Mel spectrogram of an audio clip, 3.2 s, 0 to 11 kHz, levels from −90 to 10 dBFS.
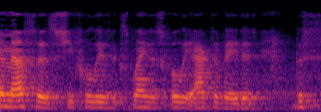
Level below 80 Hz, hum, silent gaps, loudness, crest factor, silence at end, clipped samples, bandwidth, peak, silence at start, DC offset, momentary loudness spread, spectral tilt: -70 dBFS; none; none; -31 LUFS; 20 dB; 0 s; under 0.1%; 8 kHz; -10 dBFS; 0 s; under 0.1%; 12 LU; -5.5 dB/octave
